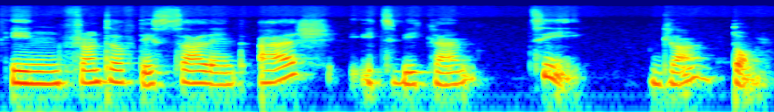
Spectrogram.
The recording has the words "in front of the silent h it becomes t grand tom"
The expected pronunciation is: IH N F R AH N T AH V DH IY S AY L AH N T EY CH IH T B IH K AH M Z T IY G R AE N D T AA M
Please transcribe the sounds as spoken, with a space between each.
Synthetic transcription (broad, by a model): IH N F R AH N T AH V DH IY S AY L AH N T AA SH IH T B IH K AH M T IY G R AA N T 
